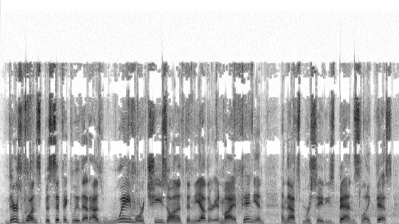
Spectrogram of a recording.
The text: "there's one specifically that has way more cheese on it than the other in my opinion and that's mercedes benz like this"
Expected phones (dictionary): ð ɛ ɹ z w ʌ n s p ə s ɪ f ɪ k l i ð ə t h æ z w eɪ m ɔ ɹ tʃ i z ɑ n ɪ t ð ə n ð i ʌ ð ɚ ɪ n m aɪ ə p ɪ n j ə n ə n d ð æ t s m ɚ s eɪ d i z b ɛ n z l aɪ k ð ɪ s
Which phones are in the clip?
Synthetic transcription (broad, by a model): ð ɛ ɹ z w ʌ n s p ə s ɪ f ɪ k l i ð ə t h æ z w eɪ m ɔ ɹ tʃ i z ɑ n ɪ t ð ə n ð i ʌ ð ɚ ɪ n m aɪ ə p ɪ n j ə n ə n ð æ t s m ɚ s eɪ d i z b ɛ n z l aɪ k ð ɪ s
